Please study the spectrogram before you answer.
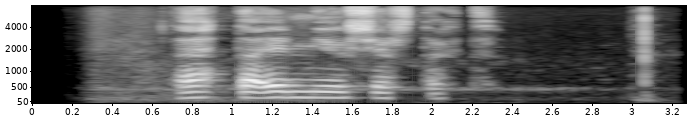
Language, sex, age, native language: Icelandic, male, 30-39, Icelandic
